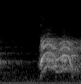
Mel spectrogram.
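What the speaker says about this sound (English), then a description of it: "those are the 3 dogs" A single dog gives one sharp bark after a brief near-silence, fairly close and moderately loud, ringing out alone for about half a second.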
